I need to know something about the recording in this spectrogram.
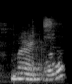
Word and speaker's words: birds: Esse i, gente, aqui nessa palavra, ele já tem um som estranho, tem um som de o. Quer dizer, de a, né? Não é nem o, é a.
